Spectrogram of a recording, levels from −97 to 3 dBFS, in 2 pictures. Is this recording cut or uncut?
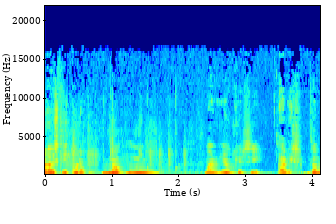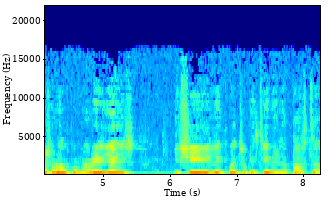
cut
